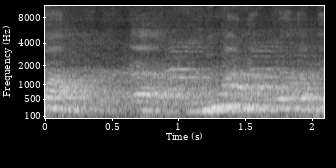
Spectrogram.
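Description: A man speaking into microphones.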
